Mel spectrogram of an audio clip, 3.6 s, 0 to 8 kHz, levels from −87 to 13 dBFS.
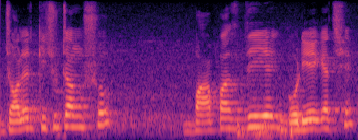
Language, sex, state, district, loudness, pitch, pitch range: Bengali, male, West Bengal, Alipurduar, -15 LUFS, 175 Hz, 145-195 Hz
